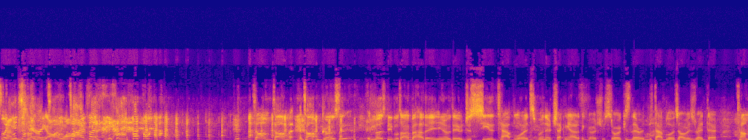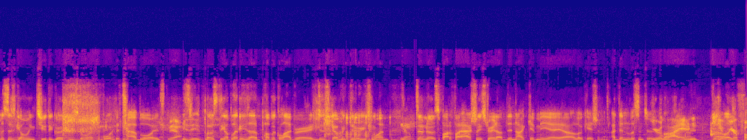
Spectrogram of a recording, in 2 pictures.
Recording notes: Live from Pubkey.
